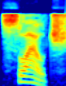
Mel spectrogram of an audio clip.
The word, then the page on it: slouch: verb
